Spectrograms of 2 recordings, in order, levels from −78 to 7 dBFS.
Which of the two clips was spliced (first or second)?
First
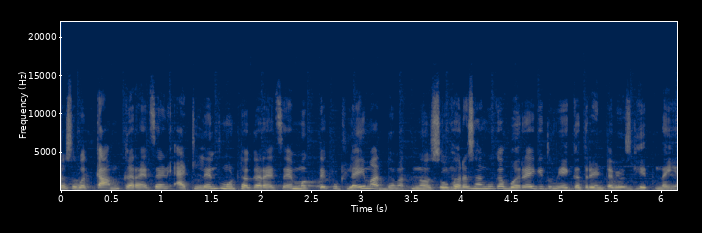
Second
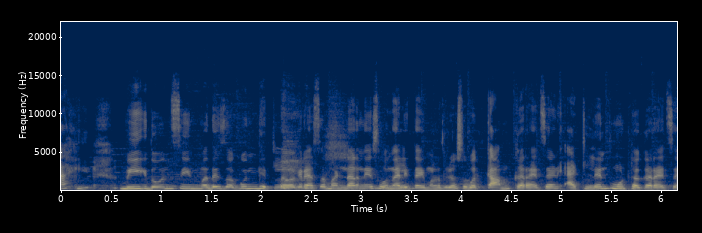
first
